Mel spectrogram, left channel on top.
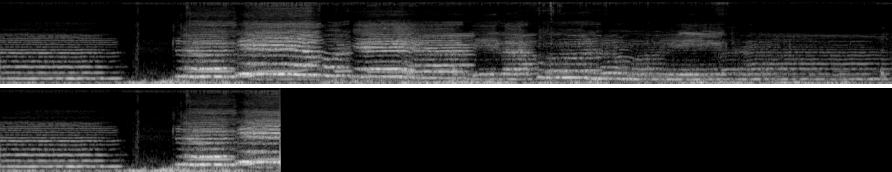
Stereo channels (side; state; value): right; drops out; at 2.8 s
